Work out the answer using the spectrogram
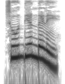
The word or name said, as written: ಚೋದ್ಯಂದಳೆ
